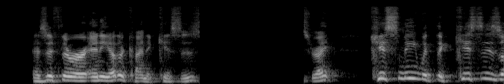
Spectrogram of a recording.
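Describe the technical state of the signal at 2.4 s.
At 2.4 s the speech has stopped dead and there is only silence, from 1.99 s to 3.04 s, right after "any other kind of". When it returns, it picks up at exactly the point where it broke off, with nothing skipped. This is a rebuffering stall: the player exhausted its downloaded audio and waited for more data before continuing, so no content is lost but about 1.05 s of dead air is inserted.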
